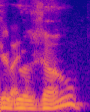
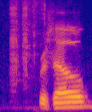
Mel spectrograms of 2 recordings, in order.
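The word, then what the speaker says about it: Rousseau: How how do you pronounce his name? You might know it better than me. Rozo. Roso. Gingjac. Rozo. It's French. I'm not good at French.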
